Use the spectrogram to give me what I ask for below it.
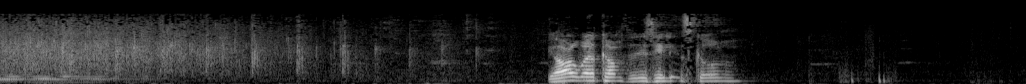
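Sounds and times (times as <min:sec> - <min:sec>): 
audience applause in a church: 0:00.0 - 0:04.3
speech: 0:05.5 - 0:07.5.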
